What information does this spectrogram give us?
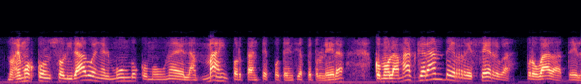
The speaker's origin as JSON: {"language": "Spanish", "country": "Venezuela", "said": "ya no solo como venezolano"}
